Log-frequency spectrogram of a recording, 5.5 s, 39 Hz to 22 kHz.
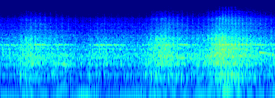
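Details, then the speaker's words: Renault Scenic 1.9 dCi 120 hp diesel, overhead-cam with hydraulic tappets, after replacing injectors: hard fast metallic clacking over a rough idle persists though valve clearances checked fine (under 0.2 mm intake, 0.45 mm exhaust); cause unresolved. "bon finalement je n'ai pas réglé le problème j'ai toujours se claquent au vent et ça c'est pas bon signe"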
